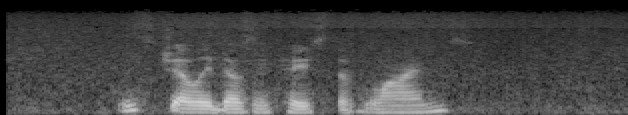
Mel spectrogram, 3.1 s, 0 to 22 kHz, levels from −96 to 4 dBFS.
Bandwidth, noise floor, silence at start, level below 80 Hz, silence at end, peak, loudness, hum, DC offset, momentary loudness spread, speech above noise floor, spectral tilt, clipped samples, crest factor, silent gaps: 14.5 kHz; -51 dBFS; 0.6 s; -58 dBFS; 0.9 s; -6 dBFS; -24 LUFS; none; under 0.1%; 11 LU; 28 dB; -7.5 dB/octave; under 0.1%; 18 dB; none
